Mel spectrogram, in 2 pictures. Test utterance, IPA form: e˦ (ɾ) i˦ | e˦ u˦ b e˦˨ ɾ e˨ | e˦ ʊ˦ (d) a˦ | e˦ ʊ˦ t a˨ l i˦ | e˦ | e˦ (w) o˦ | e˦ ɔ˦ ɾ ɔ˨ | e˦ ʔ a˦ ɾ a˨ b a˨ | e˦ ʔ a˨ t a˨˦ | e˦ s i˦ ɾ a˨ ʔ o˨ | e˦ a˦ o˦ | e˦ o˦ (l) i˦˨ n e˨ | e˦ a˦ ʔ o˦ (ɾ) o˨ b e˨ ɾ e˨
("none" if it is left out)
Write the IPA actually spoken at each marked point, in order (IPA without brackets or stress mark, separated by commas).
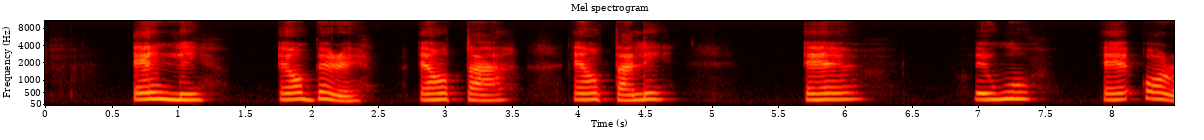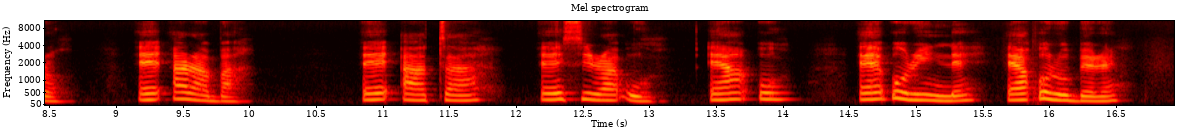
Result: l, t, w, ɾ, ɾ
